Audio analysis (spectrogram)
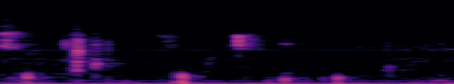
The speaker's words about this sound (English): People love your chewing sounds. I get lots of cards and letters about your chewing sounds on the air.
